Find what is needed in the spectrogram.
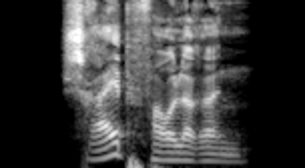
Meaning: inflection of schreibfaul: 1. strong genitive masculine/neuter singular comparative degree 2. weak/mixed genitive/dative all-gender singular comparative degree
- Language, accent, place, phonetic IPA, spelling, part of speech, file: German, Germany, Berlin, [ˈʃʁaɪ̯pˌfaʊ̯ləʁən], schreibfauleren, adjective, De-schreibfauleren.ogg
